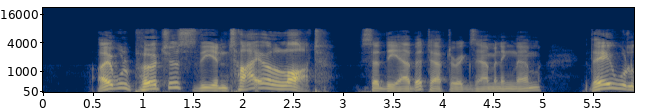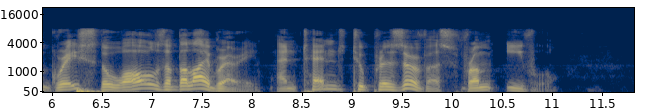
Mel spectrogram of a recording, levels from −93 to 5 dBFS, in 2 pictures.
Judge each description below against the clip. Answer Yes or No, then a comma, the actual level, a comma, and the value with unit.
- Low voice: Yes, low, 125 Hz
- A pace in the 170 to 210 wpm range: No, slow, 135 wpm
